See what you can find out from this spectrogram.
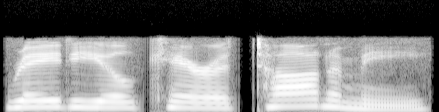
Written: radial keratotomy

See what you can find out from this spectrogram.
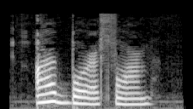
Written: arboriform

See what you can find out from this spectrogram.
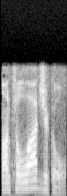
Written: ontological

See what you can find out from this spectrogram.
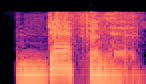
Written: definiteness

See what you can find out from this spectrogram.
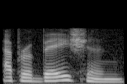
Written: approbation

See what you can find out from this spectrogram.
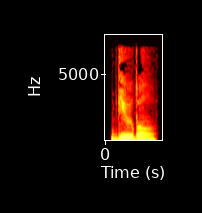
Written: bubal

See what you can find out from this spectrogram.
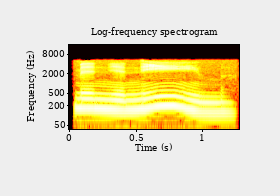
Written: minyanim

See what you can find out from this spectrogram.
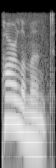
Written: parliament

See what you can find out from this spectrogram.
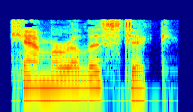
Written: cameralistic

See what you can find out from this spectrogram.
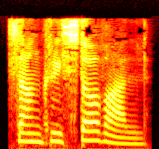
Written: sancristobal

